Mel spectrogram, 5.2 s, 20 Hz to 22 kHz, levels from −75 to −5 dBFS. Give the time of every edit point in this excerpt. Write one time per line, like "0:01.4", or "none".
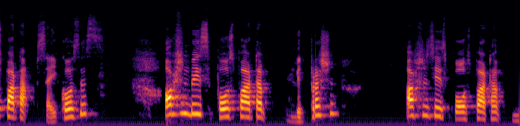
none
